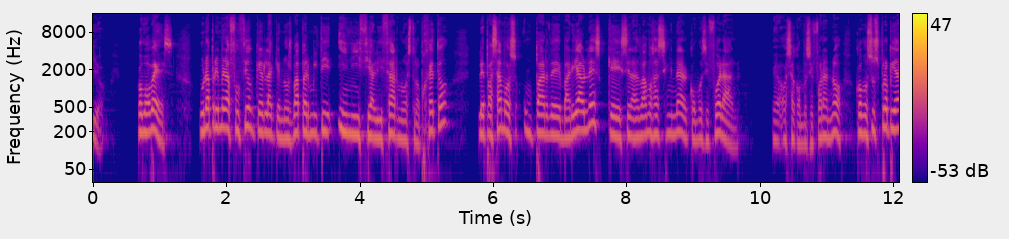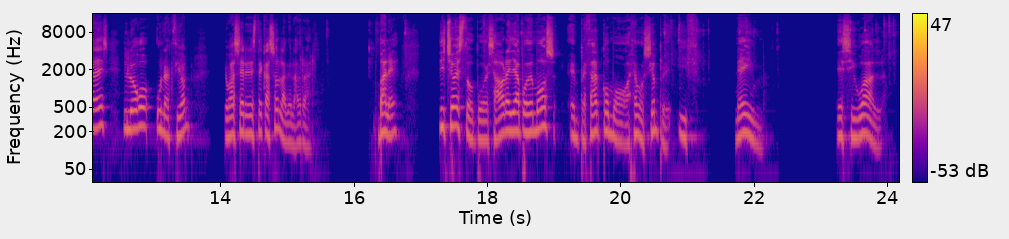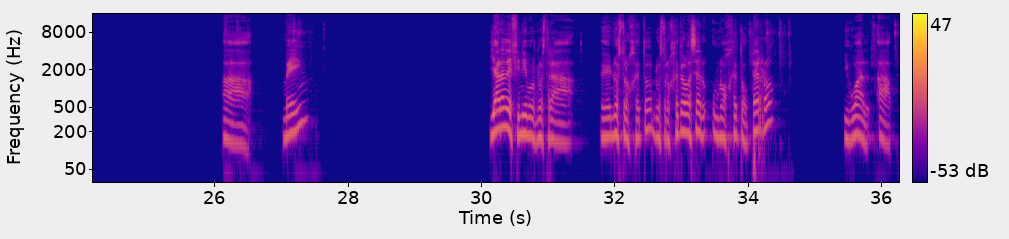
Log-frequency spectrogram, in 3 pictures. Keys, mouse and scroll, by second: 15.5 Escape, 16.6 o, 17.4 BackSpace, 17.8 Return, 18.2 BackSpace, 18.4 BackSpace, 20.4-29.8 typing, 33.0-36.2 typing.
